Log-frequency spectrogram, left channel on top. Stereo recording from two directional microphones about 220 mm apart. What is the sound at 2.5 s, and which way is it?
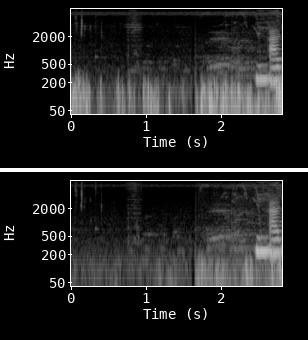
Speech, 10° right (ahead or behind).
